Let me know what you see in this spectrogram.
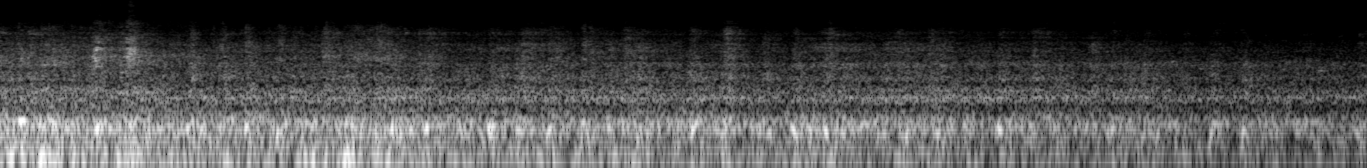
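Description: Freight train of tank wagons rolling past, a steady rumble of wheels on rail that gradually fades.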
